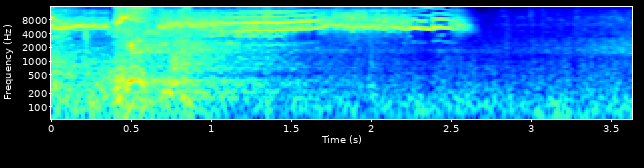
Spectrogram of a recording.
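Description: A torch flame roars and crackles.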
